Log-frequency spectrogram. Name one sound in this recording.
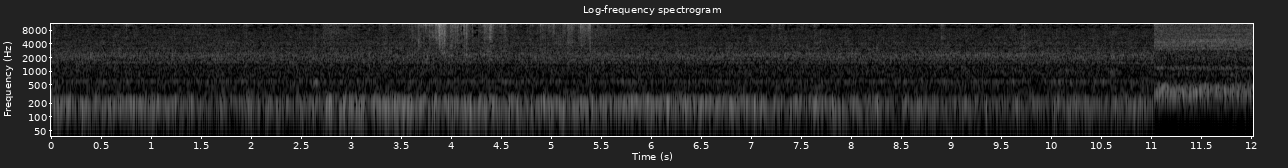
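Tongs scrape and stir noodles in a pan.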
